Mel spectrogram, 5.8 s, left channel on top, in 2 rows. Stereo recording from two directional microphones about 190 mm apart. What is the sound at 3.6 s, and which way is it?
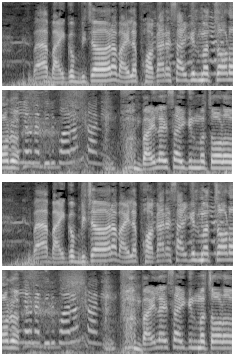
Speech, 50° left (ahead or behind).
